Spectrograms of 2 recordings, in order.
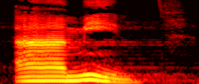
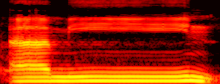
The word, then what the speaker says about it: Ameen: Also, we have to realize that the proper way to pronounce Ameen is basically as such, Ameen. And if we make it longer, Ameen, this is also allowed. However, it is not allowed to make the alif long. We are not allowed to say Ameen because that changes the meaning.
